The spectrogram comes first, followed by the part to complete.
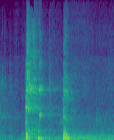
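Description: A person coughing twice, a little under a second apart, over a steady low hum.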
